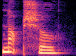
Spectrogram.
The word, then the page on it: nuptial: British English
